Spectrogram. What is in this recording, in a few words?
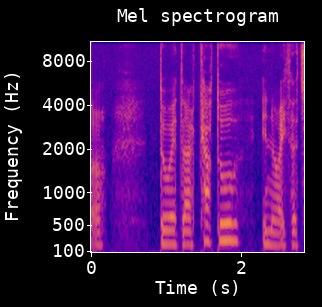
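"cadw" Welsh, spoken word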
